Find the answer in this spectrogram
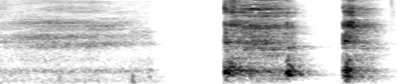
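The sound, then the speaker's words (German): A person coughs: a breathy rasp, a short pause, then two sharp coughs in quick succession, with no talking. “Ich muss kurz husten.”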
